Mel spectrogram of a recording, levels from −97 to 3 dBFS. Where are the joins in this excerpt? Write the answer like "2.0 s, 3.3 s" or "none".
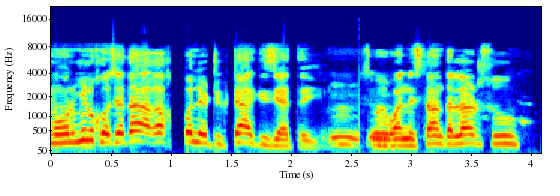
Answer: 2.6 s

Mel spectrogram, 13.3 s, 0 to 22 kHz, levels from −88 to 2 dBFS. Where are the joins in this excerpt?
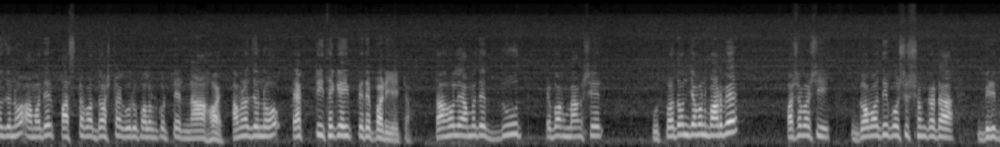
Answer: none

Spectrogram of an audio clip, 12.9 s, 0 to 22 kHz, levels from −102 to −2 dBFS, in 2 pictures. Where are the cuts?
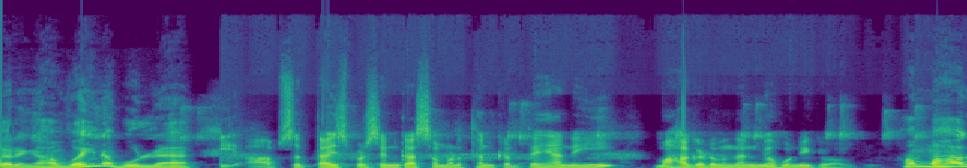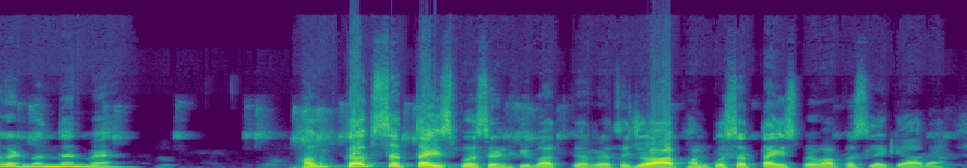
1.4 s

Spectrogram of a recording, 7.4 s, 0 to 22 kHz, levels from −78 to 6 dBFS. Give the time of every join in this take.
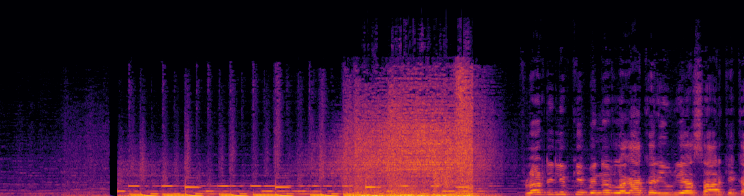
none

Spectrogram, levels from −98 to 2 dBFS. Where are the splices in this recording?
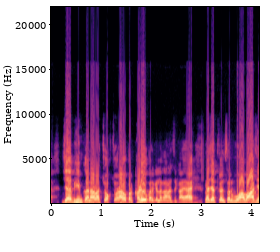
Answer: none

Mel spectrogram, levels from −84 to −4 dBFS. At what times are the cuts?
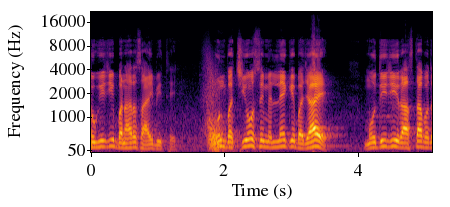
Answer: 1.7 s

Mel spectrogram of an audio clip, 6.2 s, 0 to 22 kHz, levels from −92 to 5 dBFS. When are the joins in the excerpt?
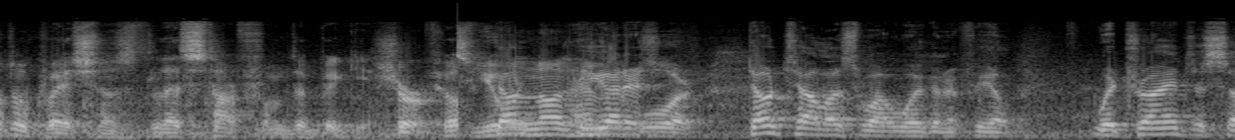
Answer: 2.4 s

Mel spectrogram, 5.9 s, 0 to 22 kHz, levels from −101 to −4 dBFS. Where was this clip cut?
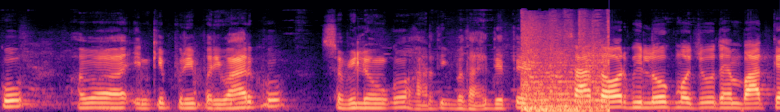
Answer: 4.2 s

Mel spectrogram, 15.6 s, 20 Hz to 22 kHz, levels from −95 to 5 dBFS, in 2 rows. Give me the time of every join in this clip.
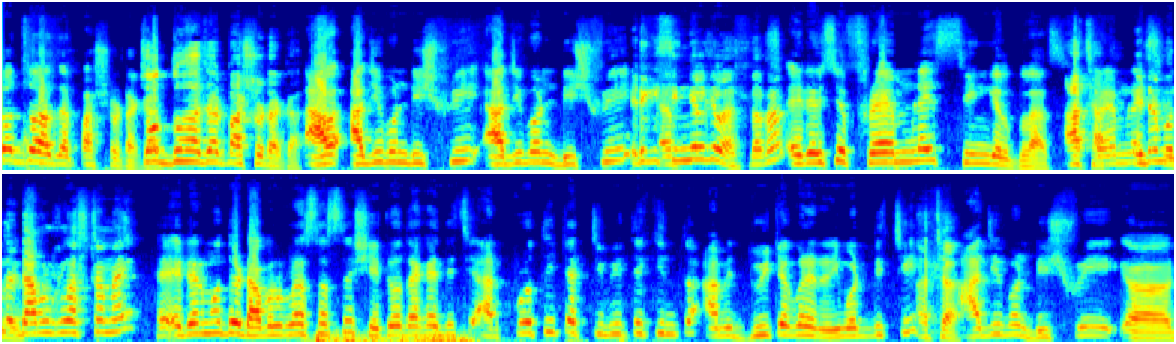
none

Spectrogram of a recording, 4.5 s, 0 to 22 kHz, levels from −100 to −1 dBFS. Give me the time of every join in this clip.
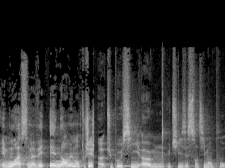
2.0 s

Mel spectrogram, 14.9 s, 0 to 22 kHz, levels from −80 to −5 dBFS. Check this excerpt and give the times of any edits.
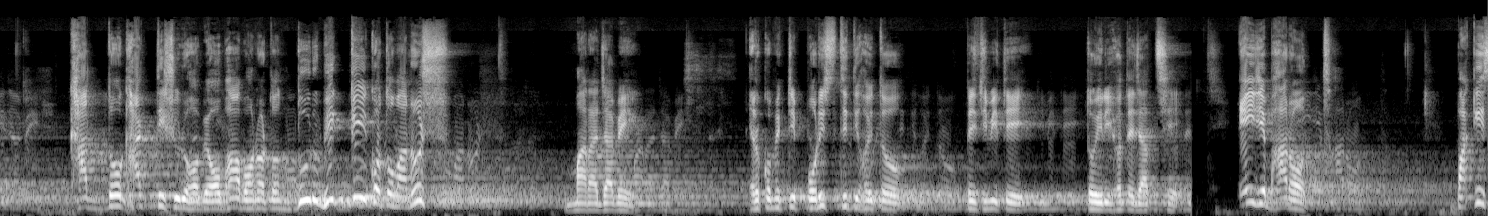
11.8 s

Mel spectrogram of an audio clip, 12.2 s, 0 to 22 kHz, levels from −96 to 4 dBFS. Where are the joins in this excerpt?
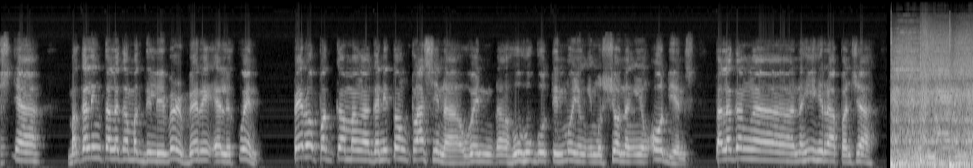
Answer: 11.0 s

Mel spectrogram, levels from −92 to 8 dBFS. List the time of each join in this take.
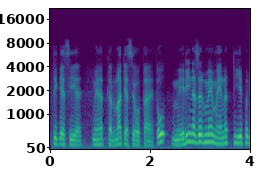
2.0 s

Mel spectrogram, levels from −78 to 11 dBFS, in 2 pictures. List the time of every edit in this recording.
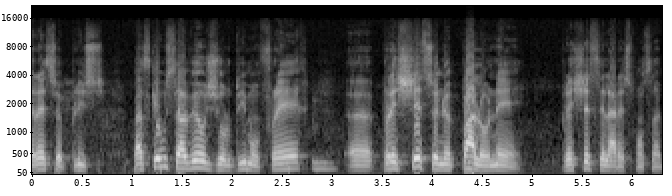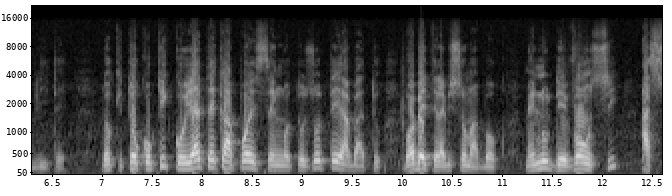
none

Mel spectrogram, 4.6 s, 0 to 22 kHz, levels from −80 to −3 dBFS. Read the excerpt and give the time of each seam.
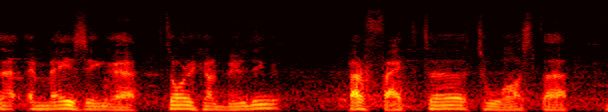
1.1 s

